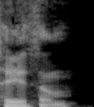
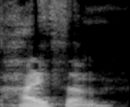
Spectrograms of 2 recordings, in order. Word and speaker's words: Hytham: Yeah, and that's about it, other than Basim and, is it pronounced Hytham or is it still pronounced Hatham? No, it's Hytham. Okay. It's like Hytham.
